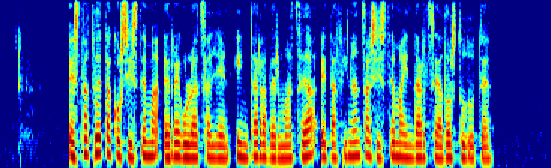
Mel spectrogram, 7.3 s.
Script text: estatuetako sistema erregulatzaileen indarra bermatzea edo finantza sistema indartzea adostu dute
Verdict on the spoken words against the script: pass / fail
fail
